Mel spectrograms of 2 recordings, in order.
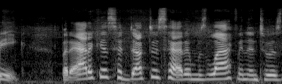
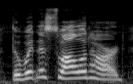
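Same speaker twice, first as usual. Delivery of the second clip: plain reading voice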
